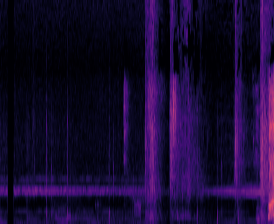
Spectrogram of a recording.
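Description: Short electronic shots and hit effects pop now and then.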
